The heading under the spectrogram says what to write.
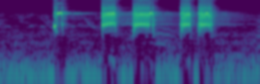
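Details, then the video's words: Gangas Sheedi cross black francolin (kala teetar), Nasal Chakri Wala type, giving a speeder call. A short high note precedes four harsh, broadband rasps in an even rhythm, the final pair tightly spaced. A faint low hum sits underneath. "Black Franclion Voice Speeder Kala Teetar"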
